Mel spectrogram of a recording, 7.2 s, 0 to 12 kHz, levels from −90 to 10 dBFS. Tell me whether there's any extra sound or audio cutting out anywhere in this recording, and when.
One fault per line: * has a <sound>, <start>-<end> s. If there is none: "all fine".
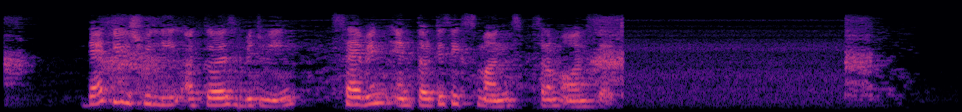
all fine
